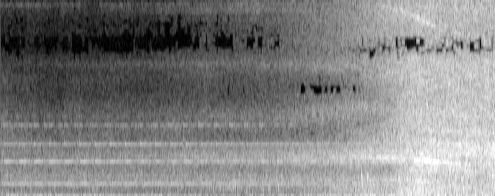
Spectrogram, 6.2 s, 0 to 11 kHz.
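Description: Stadler FLIRT3 electric multiple unit approaching and running over a level crossing. Its rail and running noise rises from about four seconds in and is loudest as it reaches the crossing near the end. Before that there is a low rumble with faint steady tones.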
